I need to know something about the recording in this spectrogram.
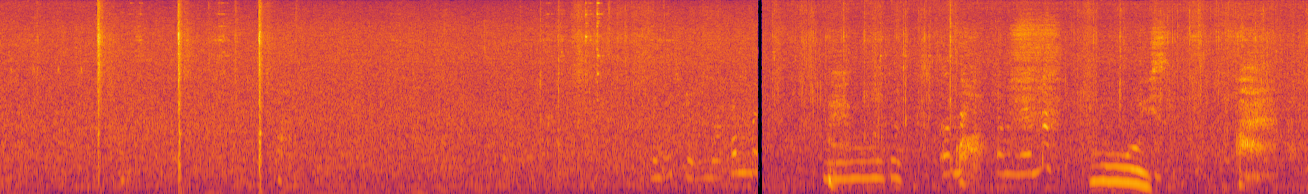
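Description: A knife cuts through palm stems with sharp clicks.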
